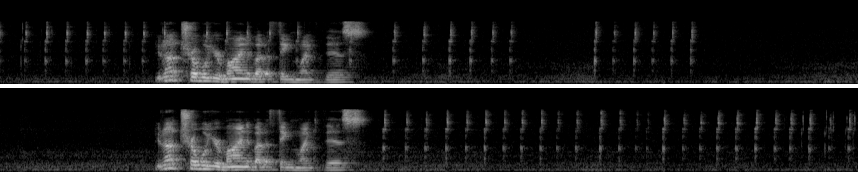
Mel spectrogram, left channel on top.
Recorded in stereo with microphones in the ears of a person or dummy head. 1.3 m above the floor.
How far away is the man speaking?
About 0.8 m.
